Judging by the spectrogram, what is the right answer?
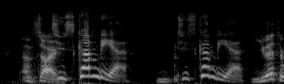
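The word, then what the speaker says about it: Tuscumbia: point clue this woman was born in West tuscumia I'm sorry tusumbia tusumbia you had the right pronunciation my laugh was unrelated Alabama in 1880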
